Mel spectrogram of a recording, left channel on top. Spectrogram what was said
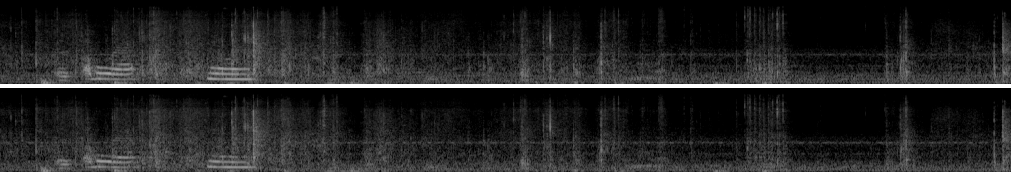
this bubble wrap mailer.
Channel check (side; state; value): both; normal; correlation 0.45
